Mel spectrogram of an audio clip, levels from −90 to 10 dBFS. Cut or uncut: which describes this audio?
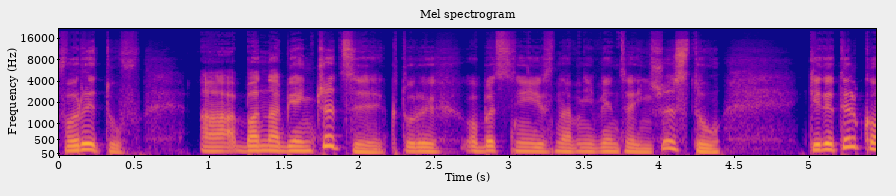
cut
